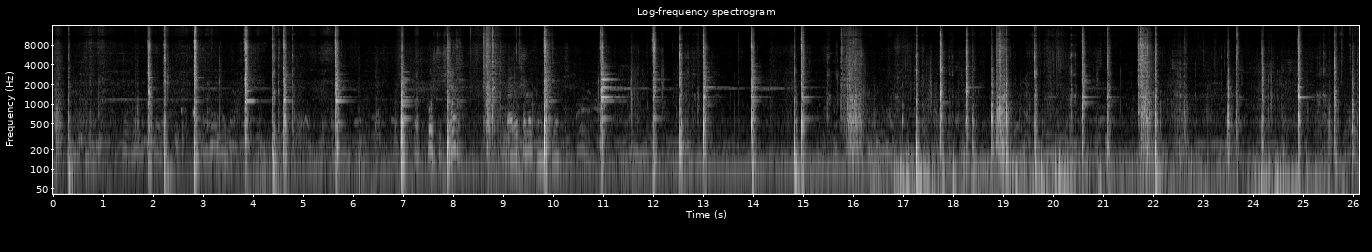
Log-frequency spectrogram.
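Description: Shovels scrape and thud into dry dirt and gravel.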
